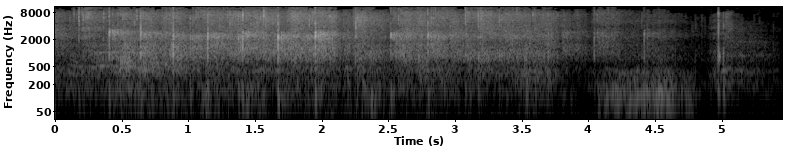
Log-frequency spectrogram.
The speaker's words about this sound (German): Applaus für die Technik hier.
